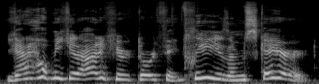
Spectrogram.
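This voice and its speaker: A man's voice: very high-pitched, moderate pace, voice pushed up. A man voicing a frightened, pleading girl, an imaginary-friend entity, stammering breathlessly in a tabletop game. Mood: scared, pleading. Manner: breathless, stammering, repeating words.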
